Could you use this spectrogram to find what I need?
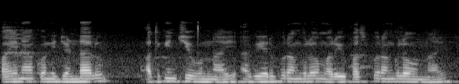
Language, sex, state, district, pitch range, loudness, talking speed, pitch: Telugu, male, Telangana, Mahabubabad, 125-135 Hz, -18 LUFS, 155 wpm, 130 Hz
